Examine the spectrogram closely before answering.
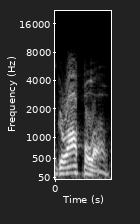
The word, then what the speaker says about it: Garoppolo: Garoppolo.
